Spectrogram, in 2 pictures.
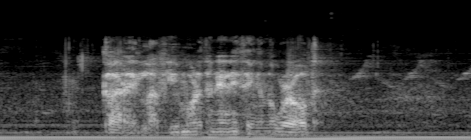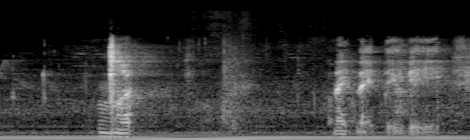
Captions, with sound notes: God, I love you more than anything in the world. (kissing sound) Night night, baby.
